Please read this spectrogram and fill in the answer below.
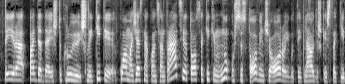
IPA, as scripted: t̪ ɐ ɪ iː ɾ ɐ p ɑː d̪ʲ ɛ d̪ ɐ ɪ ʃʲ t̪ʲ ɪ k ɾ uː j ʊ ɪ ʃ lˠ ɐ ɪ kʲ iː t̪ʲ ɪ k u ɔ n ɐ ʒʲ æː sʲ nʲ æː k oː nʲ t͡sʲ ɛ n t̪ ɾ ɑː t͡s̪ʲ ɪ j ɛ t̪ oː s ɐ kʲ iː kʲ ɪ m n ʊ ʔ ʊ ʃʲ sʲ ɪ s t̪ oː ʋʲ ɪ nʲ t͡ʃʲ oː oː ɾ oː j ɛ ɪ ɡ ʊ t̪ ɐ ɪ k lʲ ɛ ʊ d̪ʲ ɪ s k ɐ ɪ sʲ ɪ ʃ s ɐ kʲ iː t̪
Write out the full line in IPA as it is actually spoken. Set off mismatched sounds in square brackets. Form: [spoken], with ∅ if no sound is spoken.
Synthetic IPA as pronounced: t̪ ɐ ɪ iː ɾ ɐ p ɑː d̪ʲ ɛ d̪ ɐ ɪ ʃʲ t̪ʲ ɪ k ɾ uː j ʊ ɪ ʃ lˠ ɐ ɪ kʲ iː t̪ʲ ɪ k u ɔ [m] ɐ ʒʲ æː sʲ nʲ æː k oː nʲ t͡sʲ ɛ n t̪ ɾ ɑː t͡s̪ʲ ɪ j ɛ t̪ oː s ɐ kʲ iː kʲ ɪ m n ʊ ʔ ʊ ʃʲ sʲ ɪ s t̪ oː ʋʲ ɪ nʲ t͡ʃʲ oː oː ɾ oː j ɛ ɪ ɡ ʊ t̪ ɐ ɪ [p] lʲ ɛ ʊ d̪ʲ ɪ [ʃ] k ɐ ɪ [∅] ɪ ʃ s ɐ kʲ iː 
